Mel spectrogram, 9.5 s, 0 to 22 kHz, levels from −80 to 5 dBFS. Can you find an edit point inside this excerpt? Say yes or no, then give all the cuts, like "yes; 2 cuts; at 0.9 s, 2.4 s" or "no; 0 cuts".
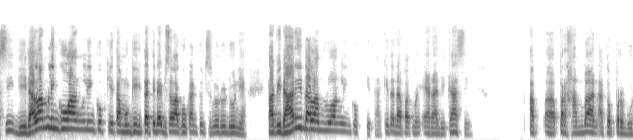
no; 0 cuts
